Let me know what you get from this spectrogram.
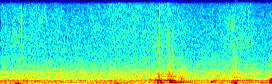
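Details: Honey bee colony handled while drone-laying colonies are replaced, frames and nectar in the hive: continuous low buzzing drone over about four seconds, broken by several dull knocks and a louder thump near the finish.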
